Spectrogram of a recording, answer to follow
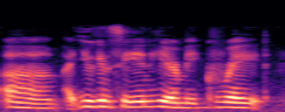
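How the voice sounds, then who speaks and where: A woman's voice: fairly low pitch, fairly even intonation, moderate pace, dark tone, muffled recording. Chatty woman hosting a livestream. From Rhode Island, United States. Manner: chatty and emotional, with frequent tag questions. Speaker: host of a crafting club livestream. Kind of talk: casual livestream chat, reading viewer comments.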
